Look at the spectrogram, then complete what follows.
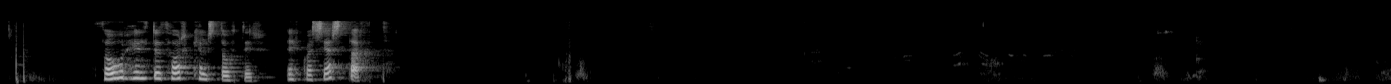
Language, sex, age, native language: Icelandic, female, 40-49, Icelandic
